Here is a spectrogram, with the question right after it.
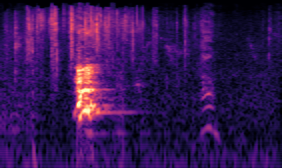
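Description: A dog named Paco gives a short, sharp whimpering yelp up close, then a softer bark-like whine a moment later, with quiet room noise between.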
